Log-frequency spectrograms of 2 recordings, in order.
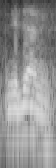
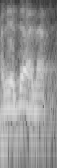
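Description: First: The final vowel is an 'i' sound. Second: The final vowel is an 'a' sound. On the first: "إنه مكسورة" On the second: "ولا مفتوح"

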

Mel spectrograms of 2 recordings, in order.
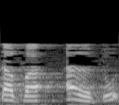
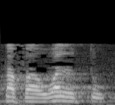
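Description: First: The middle consonant is a glottal stop. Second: The middle consonant is a w sound. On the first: This is the full form. "dengan hamzah" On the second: This is the lightened form. "Bisa ditakhfif"

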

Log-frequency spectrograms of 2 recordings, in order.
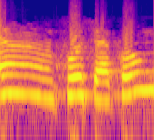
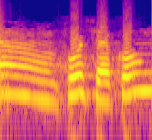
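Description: The two takes are said the same way.

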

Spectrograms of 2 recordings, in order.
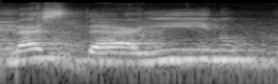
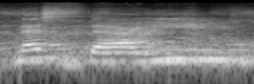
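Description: The two takes are said the same way.

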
